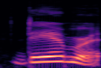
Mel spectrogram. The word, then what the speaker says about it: Dameron: Where that came from just had to rhyme with Cameron.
